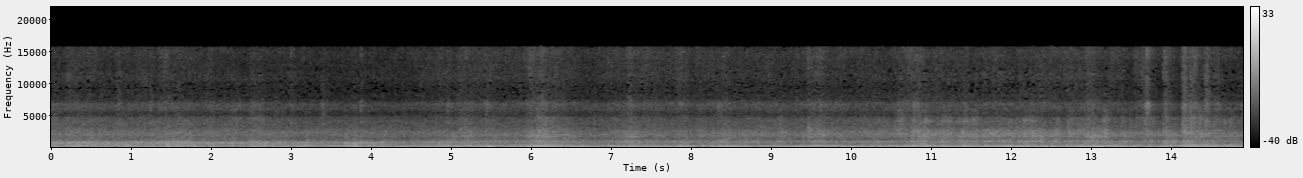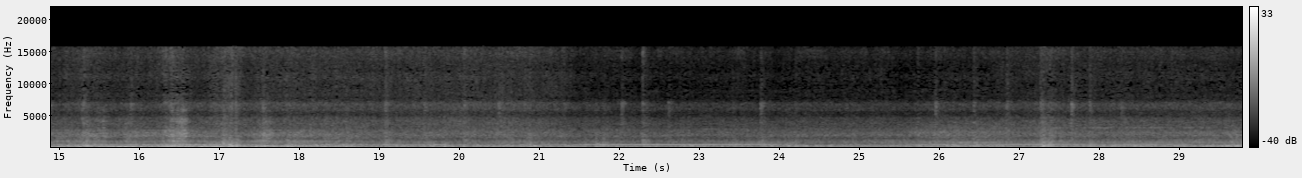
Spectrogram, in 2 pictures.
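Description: Keio Line electric commuter train running between stations, heard from inside the passenger car: a steady rumble of wheels on rails, with a faint whine that slowly rises in pitch.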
